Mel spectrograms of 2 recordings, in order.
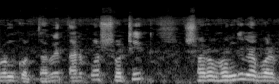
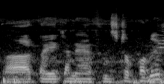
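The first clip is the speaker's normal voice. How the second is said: usual speaking voice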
